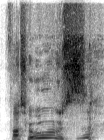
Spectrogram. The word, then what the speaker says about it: Fatuus: There's Fatuus. 2 U's. Fatuus. Fatuus. You just have to drag it out.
